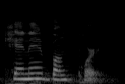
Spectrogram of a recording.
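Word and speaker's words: Kennebunkport: Kennett Bunkport. Hold on. Ken, Kenny Bunkport. Like Kenny Bunkport.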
